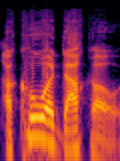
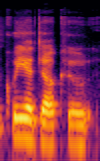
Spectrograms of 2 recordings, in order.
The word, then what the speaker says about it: Akua Dako: It's a Akuya Doku. No, but it's fine. I have a Uh, joke about it. So Akua Doku. Akuya. Aquia. It's not spelled the way it's pronounced, but that's how the Ghanaians say it.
